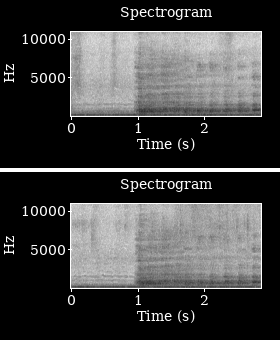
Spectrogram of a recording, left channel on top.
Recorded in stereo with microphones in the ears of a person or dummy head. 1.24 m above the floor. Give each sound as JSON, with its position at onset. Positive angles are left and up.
{"t": 0.9, "sound": "laughter", "side_deg": 50, "distance_m": 1.0}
